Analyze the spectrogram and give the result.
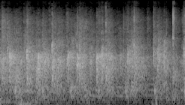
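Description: A crowd applauds steadily, giving another round of applause for the eighth performer of the night, a dense wash of many hands clapping at once with a few sharper individual claps standing out, sustained at a fairly even loudness throughout.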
